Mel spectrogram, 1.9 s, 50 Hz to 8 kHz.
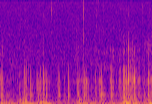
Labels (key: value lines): label: biophony, knock croak
recorder: SoundTrap 300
